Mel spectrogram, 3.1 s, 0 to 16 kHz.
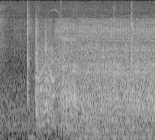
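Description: A John Deere tractor in Farming Simulator 19 cranks and fires, the starter catching after a brief whir before the engine settles into a steady, rumbling idle.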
